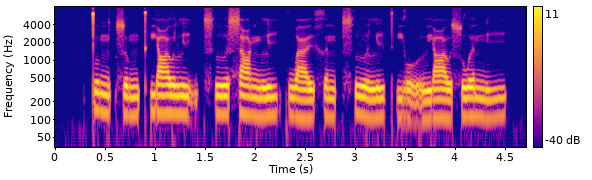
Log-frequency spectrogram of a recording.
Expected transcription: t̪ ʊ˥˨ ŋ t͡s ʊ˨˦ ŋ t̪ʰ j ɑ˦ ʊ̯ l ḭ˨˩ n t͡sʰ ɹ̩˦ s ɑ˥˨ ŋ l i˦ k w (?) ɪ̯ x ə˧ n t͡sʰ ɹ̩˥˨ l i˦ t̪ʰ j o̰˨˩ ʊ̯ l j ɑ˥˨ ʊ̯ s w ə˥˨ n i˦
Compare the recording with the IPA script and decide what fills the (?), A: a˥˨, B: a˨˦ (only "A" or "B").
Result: B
